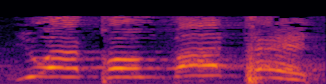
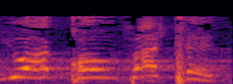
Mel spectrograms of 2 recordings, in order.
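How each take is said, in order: First: You are converted, slowed, with weight on are; slow emphatic stress. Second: Said in the usual way. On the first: Shown as a demonstration. Preacher pressing the point home, slow stress on are. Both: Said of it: "That is conversion".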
